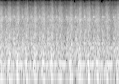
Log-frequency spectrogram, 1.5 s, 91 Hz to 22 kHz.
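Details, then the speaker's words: Rusi Chariot 175 single-cylinder motorcycle, cold engine just started: steady, continuous idle putter with no stumbles or rattles. Idle speed is neither too high nor too low, a normal idle. "So tuloy-tuloy na po yung andar yan. So ganyan ka kondisyon. Yung minor niya sakto lang yan guys."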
